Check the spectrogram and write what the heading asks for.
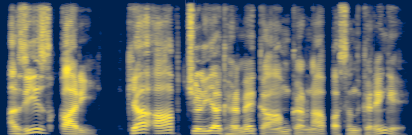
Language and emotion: Urdu, neutral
